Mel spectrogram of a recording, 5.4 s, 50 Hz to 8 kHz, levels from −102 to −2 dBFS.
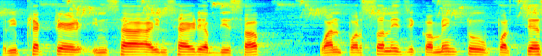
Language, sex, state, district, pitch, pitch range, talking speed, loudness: English, male, Odisha, Malkangiri, 135 Hz, 130-150 Hz, 145 wpm, -18 LUFS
